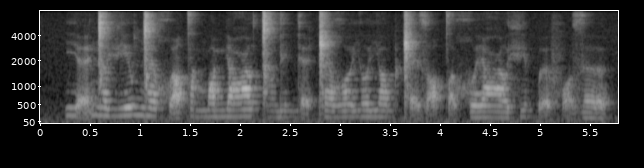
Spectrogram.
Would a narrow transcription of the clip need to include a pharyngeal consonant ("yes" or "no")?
yes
